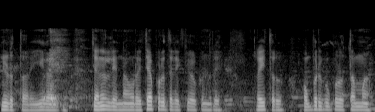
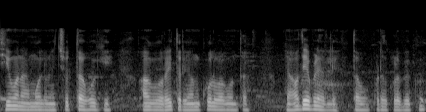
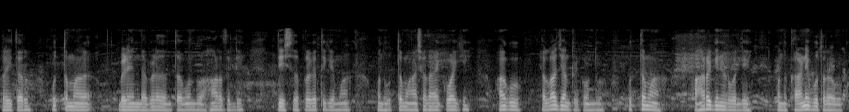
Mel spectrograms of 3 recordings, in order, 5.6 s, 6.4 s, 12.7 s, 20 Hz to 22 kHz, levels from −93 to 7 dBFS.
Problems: background sounds at intervals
